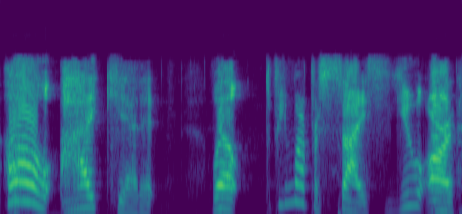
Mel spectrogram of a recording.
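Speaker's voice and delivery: sudden realisation, pleased; bright eager explanation; lit up. Acted. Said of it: "her eyes lit up with a solution".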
